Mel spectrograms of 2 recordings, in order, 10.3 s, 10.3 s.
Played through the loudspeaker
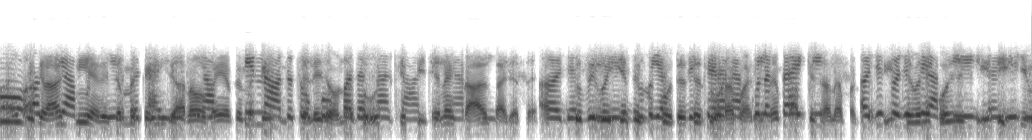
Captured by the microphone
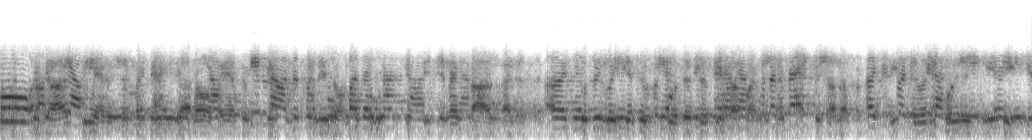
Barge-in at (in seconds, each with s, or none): none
